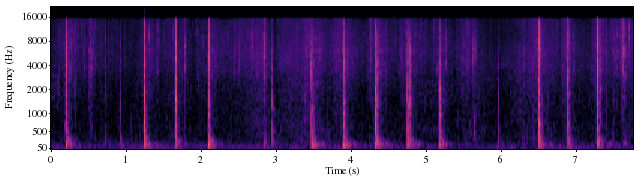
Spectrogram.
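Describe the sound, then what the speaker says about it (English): A Kabar USMC knife batoned into a log, a series of sharp wooden knocks at irregular intervals, each crisp chop standing alone against a quiet background with no talk. "with a knife like this, that just bites into the wood so well"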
